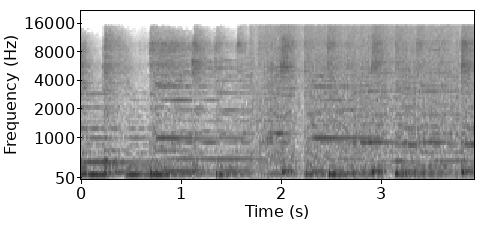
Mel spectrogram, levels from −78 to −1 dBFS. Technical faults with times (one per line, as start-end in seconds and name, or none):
1.69-3.94 low bit depth without dither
